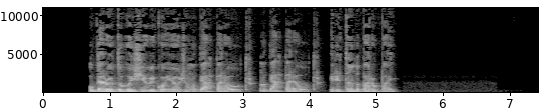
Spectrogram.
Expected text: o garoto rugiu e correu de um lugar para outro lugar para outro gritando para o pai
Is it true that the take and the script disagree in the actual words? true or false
false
